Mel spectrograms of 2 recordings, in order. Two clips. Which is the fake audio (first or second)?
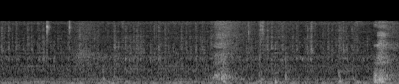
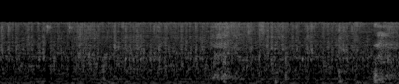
second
